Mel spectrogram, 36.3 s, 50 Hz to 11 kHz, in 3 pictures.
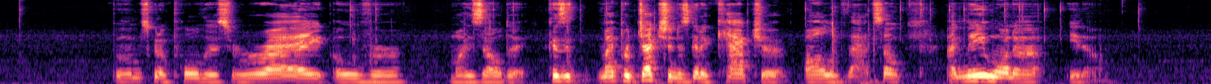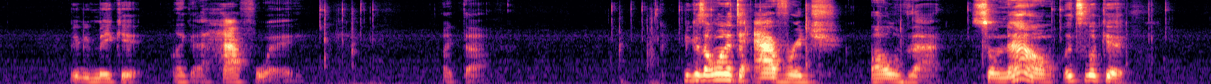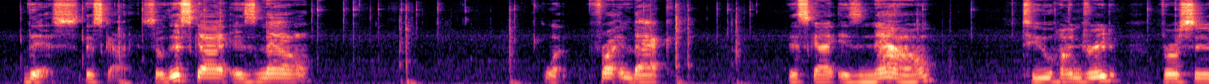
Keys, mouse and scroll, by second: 0.1-3.4 drag, 3.7 alt+middle click, 4.9 alt+middle click, 5.8 alt+middle click, 6.7-8.0 alt+middle drag, 8.5 ctrl+z, 8.8 middle click, 9.2 middle click, 9.6 alt+middle click, 10.0 middle click, 10.4 middle click, 11.4-15.2 drag, 15.5 alt+middle click, 15.8-18.2 alt+middle drag, 18.4 middle click, 18.6 alt+middle click, 19.1 click, 19.5 middle click, 20.2 F4, 21.2 alt+middle click, 22.6 click, 23.0 middle click, 23.2 w, 23.5 middle click, 25.6 shift+click, 27.3 click, 27.6 click, 27.9 middle click, 28.4 alt+middle click, 29.3-30.6 alt+middle drag, 30.9 F4, 31.4 middle click, 31.7-33.1 alt+middle drag, 33.4 alt+middle click, 34.7 middle click, 35.7 click.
